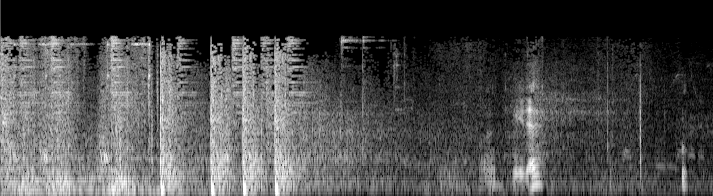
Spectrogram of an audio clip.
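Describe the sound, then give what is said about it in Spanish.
Several sharp gunshots during outdoor shooting practice at a country house, cracking out in an uneven sequence over a steady noisy background, with a voice speaking alongside. “Moscú practica tiro con Helsinki.”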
